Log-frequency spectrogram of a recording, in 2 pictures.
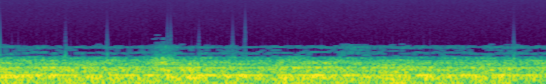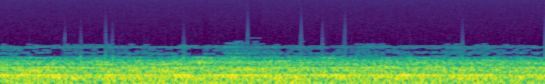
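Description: Footsteps tap softly across a carpeted floor.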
